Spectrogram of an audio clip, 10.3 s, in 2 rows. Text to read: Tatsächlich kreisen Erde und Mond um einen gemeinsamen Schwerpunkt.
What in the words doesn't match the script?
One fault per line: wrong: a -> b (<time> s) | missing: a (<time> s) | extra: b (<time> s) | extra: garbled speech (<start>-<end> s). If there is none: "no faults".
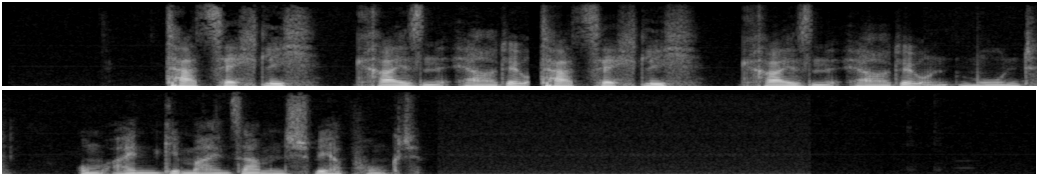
extra: tatsächlich kreisen Erde (2.7 s)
